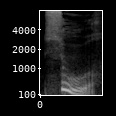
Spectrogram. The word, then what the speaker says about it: sourd: Sourd, final D not pronounced, O-U together, ou sourd.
